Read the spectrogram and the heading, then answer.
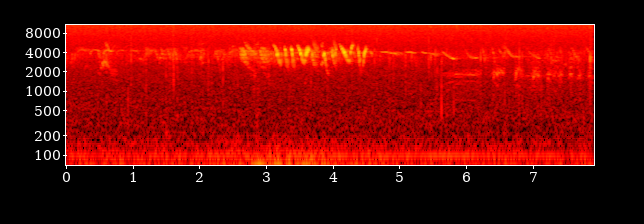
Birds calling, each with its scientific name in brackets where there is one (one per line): Erckel's Francolin (Pternistis erckelii)
Eurasian Skylark (Alauda arvensis)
